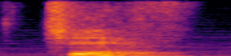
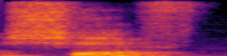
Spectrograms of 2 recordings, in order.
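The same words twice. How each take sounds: First: It is said with a Spanish pronunciation. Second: It is said with a French pronunciation. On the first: "Para nosotros en español es chef" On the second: "siendo una palabra francesa se pronuncia chef"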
